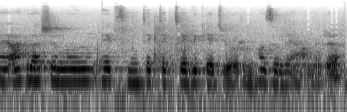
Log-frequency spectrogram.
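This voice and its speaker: A woman's medium-pitched voice moves at a moderate pace, with background noise clearly noticeable. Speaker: voice actor and program host. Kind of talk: interview answer.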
